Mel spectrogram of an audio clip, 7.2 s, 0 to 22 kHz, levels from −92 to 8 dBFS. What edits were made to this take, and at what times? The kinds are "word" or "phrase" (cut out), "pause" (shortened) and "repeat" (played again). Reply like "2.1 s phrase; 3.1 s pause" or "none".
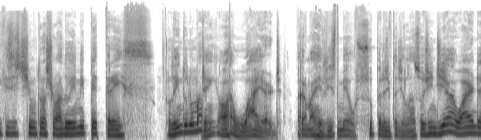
3.0 s word; 3.4 s word; 4.5 s word; 5.1 s word; 5.9 s word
